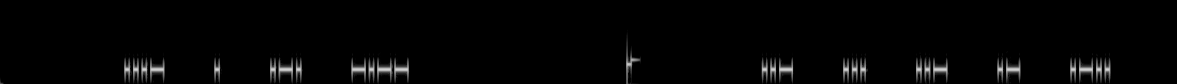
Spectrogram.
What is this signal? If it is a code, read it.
Morse code, heard as a keyed tone, about 28 wpm, spaced as for 13 wpm, 690 Hz. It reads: VERY USUAL
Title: 4x Character Spacing - Top 500 Words - 28wpm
